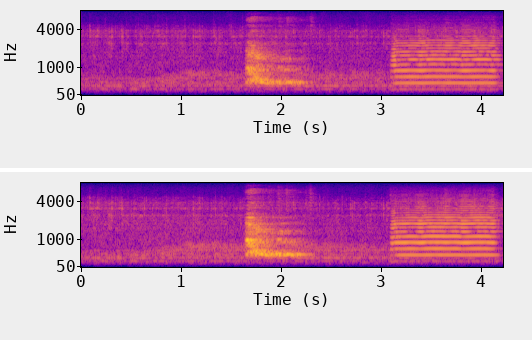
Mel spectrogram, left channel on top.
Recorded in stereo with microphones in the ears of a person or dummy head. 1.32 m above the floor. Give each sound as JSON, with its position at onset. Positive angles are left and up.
{"t": 1.6, "sound": "a dog barking", "side_deg": -55, "distance_m": 1.5}
{"t": 3.1, "sound": "a trumpet", "side_deg": -85, "distance_m": 1.5}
